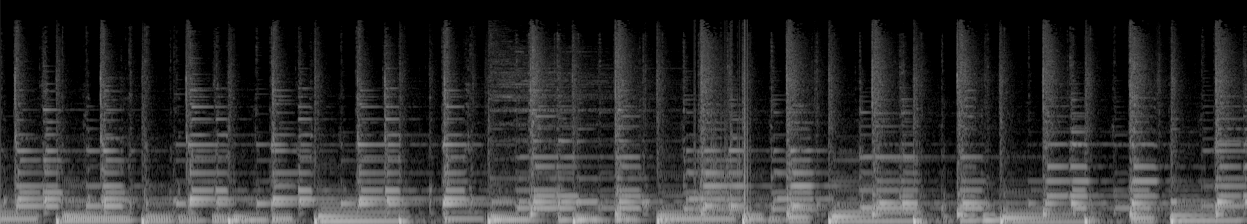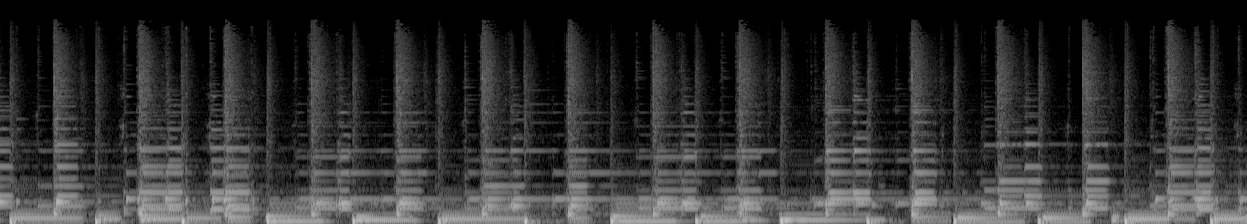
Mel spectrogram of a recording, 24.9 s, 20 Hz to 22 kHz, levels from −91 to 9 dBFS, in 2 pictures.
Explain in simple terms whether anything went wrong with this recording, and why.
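From 6.94 to 7.50 s there is a short burst of gritty crackle over the sound. This is processor overload crackle: the computer fell behind, missing around fifteen tiny buffers of a few milliseconds each, and each missed slot replayed stale audio with hard edges.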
